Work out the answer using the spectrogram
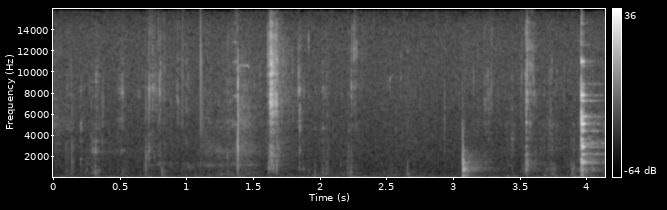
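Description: Close-miked chewing and small wet mouth clicks of someone eating a mouthful of rice. Near the end come two sharper taps of chopsticks, the last, against a clay pot, ringing briefly.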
